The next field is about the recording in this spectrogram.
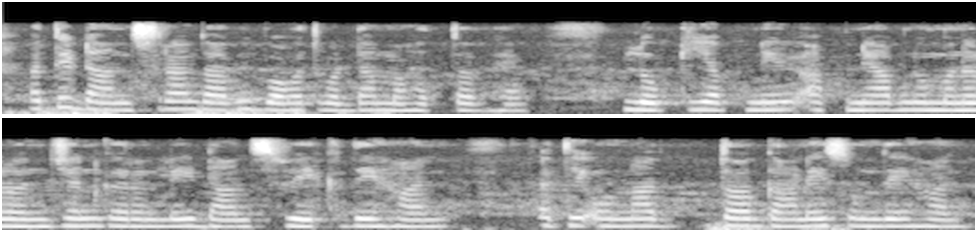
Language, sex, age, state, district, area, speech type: Punjabi, female, 18-30, Punjab, Mansa, urban, spontaneous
